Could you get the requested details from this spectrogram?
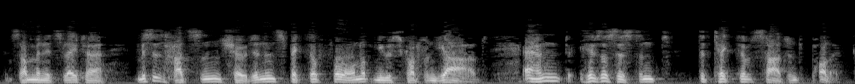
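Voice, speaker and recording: An actor playing a genial, kindly middle-aged English doctor in a radio drama, with a British accent. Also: male voice, lowish voice, expressive, normal speed, husky, exaggerated voice. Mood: warm, nostalgic. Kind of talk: radio drama acting and narration. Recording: muffled, hazy old radio drama recording.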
